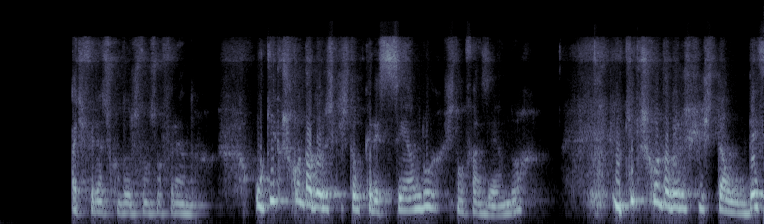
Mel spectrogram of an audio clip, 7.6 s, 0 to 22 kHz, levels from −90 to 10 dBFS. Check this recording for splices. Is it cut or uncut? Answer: uncut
